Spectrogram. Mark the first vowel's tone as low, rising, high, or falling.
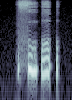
falling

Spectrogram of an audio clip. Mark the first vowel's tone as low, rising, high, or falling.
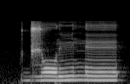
low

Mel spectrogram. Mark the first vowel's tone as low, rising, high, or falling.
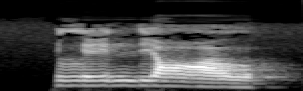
high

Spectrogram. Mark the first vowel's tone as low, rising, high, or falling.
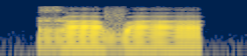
low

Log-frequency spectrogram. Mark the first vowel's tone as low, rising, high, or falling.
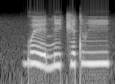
falling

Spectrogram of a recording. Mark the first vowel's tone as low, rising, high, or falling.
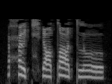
falling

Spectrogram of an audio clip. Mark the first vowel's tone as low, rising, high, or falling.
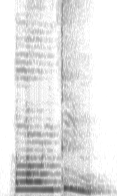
high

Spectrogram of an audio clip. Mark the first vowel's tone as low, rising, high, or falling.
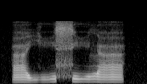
low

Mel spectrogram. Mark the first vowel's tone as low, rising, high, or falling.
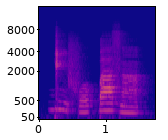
falling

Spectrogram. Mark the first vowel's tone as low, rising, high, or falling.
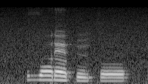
high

